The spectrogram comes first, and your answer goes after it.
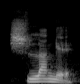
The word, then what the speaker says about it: Schlange: If you see the SCH in German, then that's pronounced the same way you pronounce an SH. So like, well, not quite. It's more like no, actually, it is exactly like it, like in school. No, that doesn't work. Like in a shift.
